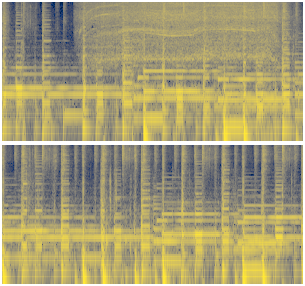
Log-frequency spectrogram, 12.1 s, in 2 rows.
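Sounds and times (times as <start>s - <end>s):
background music with steady beat: 0.0s - 12.0s
cordless drill motor whining: 1.4s - 5.8s.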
